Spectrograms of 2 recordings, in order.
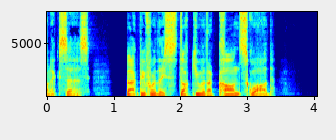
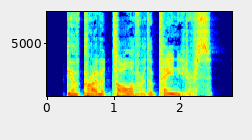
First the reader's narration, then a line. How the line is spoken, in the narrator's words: Elliot rasps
